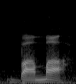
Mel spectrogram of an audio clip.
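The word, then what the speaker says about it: במה: in the Strong's Hebrew Dictionary, and it is pronounced Bama.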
